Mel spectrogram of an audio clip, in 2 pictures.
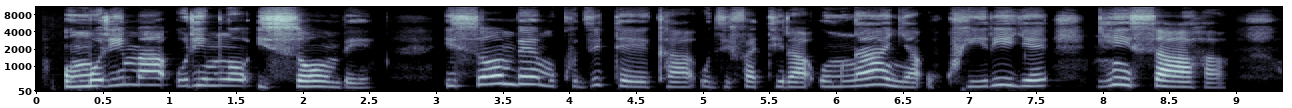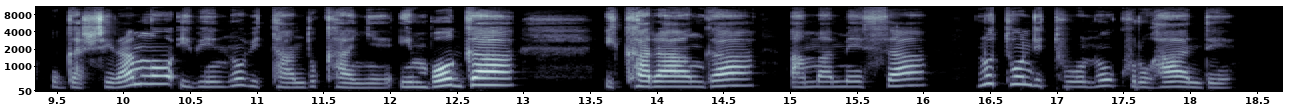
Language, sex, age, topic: Rundi, female, 25-35, agriculture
